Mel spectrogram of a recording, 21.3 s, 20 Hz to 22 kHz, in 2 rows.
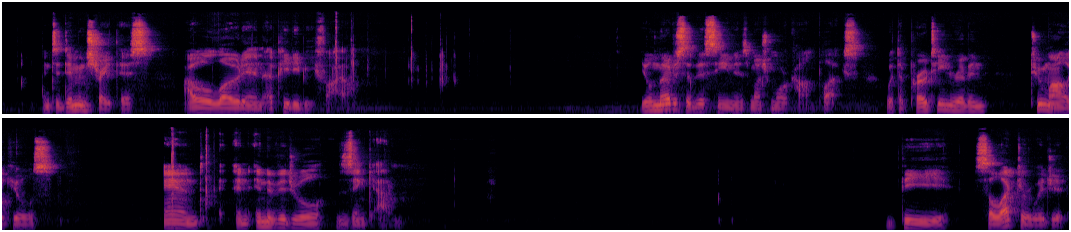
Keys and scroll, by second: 3.1-4.4 typing, 4.7 Return, 12.7 super+=.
